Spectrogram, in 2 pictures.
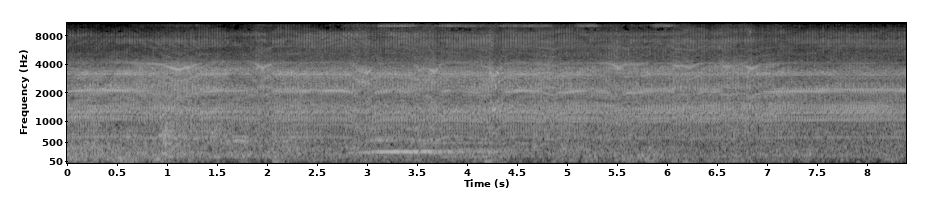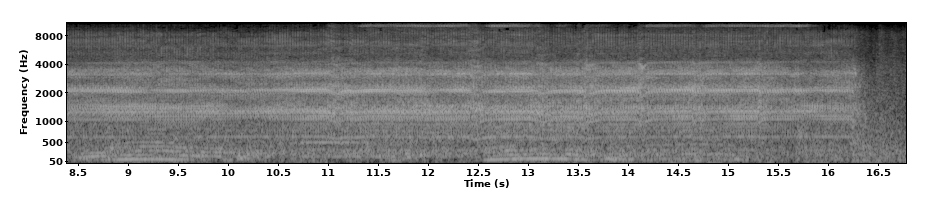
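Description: Small handheld electric tool running steadily as it works on a cow's tail: an even, high motor whine made of several tones.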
